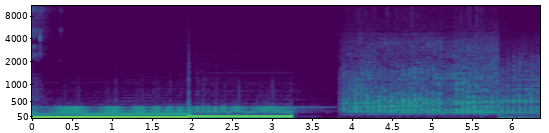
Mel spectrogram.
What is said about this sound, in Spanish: Y nada, yo iba caminando por la calle pasó un helicóptero y pensé, ¿hace cuánto que no oigo un helicóptero en un podcast?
